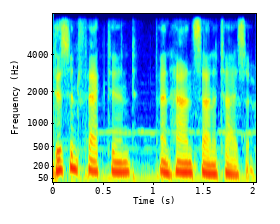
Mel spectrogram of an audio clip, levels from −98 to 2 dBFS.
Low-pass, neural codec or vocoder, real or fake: 7.2 kHz; none; real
